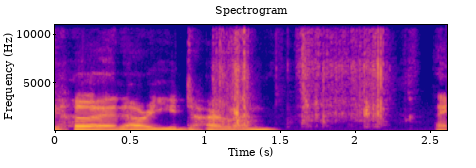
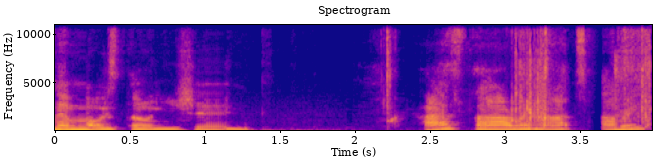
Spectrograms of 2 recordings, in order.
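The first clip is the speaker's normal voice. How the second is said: teasing; 5 semitones higher, 3 dB louder than usual. Real, not acted. Teasing a viewer playfully.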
